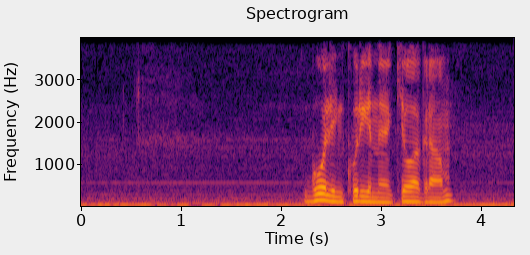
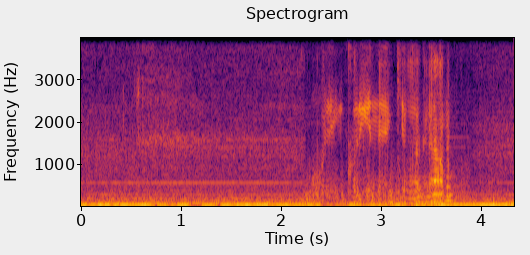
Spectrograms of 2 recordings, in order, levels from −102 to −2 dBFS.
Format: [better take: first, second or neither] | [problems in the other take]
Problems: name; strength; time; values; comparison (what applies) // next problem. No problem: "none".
first | noise reduction (neural separator model SepFormer DNS4)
